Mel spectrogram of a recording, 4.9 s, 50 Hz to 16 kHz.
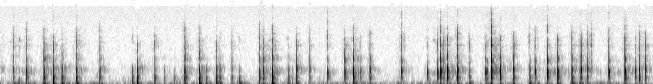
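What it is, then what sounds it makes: Plastic jar lid tapped and scratched. Fingernails tap and scratch the lid of a green plastic aloe vera gel jar held facing the camera. The result is a rapid, uneven run of short, dry plastic clicks with a hollow midrange tone around 620 Hz. Each tap dies away almost instantly, with brief scratchy bursts in between.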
